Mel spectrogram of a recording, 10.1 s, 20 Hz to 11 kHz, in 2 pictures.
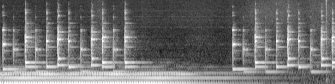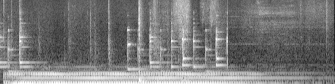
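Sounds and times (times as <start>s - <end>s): marimba ringtone melody: 0.0s - 2.6s, 3.4s - 9.3s.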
